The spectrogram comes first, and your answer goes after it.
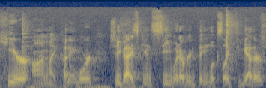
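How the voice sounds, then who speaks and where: At a moderate pace, a man with an American accent talks in a medium pitch with ordinary pitch variation. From northern New Jersey. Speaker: chef, cooking show host. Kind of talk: live cooking show demonstration. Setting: live streamed cooking show. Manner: animated, enthusiastic.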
